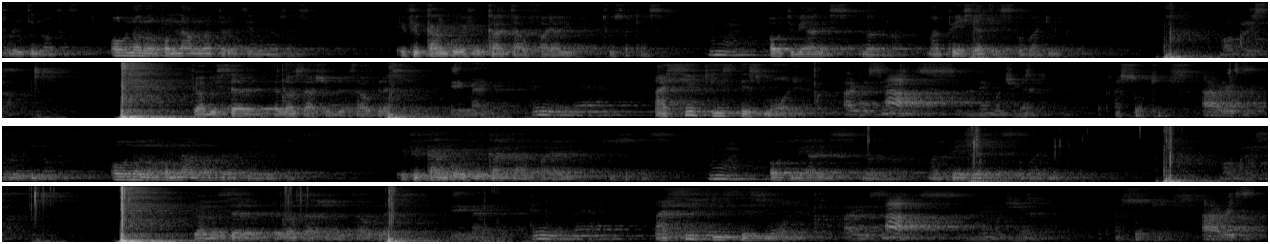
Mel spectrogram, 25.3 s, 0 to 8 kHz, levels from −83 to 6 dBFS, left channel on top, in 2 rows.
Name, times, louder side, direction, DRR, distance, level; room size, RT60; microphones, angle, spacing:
voice 1, 0.0-0.6 1.1-3.1 4.0-6.6 7.7-10.6 12.4-12.7 14.5-16.7 19.2-20.8 22.8-23.0 23.8-24.6, left 3 dB, 60° left, 2 dB, 0.4 m, -46 dB
voice 2, 7.1-7.4 18.0-18.9 21.5-21.7 24.7-25.2, right 1 dB, 15° right, 2 dB, 0.5 m, -48 dB
sound 1, 8.7-8.8 9.5-10.9 11.4-12.5 12.9-13.2 13.8-14.3 15.4-15.8 16.4-17.0 17.3-18.6, right 5 dB, 70° right, 0.4 m, -38 dB
voice 3, 12.2-12.8 17.2-17.6 21.1-21.5 22.2-23.0 24.7-24.9, left 3 dB, 75° left, 1 dB, 1.0 m, -57 dB
12.5 x 4.8 x 4.6 m, 2.6 s
head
